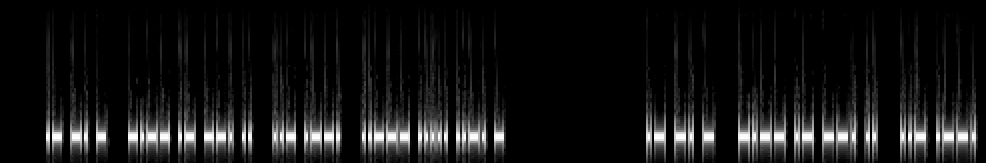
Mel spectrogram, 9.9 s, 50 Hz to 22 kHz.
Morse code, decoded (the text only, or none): ANT YAGI UP 25FT ANT YAGI UP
